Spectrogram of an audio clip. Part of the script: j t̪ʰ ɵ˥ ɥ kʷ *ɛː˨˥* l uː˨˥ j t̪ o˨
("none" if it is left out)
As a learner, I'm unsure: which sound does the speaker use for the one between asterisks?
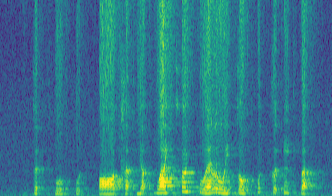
ɛː˨˥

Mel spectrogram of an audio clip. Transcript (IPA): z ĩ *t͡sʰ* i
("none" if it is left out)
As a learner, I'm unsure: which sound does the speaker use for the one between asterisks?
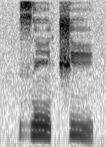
t͡ʃ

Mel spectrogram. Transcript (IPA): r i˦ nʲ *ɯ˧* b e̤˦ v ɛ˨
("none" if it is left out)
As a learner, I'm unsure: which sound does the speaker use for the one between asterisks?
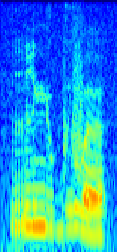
ɯ˧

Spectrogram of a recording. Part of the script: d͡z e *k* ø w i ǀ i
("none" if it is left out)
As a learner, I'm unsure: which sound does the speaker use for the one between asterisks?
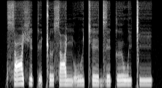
k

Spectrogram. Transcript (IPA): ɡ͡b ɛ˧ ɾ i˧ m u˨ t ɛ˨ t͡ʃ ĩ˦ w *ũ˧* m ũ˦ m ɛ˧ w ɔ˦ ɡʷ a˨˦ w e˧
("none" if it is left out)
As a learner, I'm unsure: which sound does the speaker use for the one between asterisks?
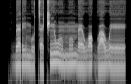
ũ˧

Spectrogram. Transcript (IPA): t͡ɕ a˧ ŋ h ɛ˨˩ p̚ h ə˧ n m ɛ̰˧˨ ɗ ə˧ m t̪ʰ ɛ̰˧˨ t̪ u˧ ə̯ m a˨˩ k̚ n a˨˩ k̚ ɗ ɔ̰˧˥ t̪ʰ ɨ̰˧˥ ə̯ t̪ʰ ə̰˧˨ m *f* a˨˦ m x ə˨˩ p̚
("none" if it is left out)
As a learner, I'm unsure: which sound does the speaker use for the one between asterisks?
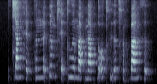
ɓ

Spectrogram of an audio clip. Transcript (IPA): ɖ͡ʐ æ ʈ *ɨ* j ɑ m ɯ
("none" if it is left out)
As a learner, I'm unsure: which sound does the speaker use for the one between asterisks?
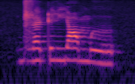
i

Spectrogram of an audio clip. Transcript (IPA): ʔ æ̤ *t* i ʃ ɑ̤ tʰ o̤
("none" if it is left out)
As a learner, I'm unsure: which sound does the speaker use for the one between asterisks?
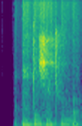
t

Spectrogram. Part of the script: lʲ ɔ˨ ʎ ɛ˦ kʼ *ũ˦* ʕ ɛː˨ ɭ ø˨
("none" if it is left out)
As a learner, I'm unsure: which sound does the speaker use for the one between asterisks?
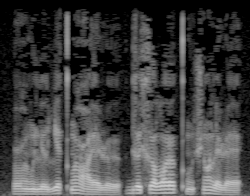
ũ˦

